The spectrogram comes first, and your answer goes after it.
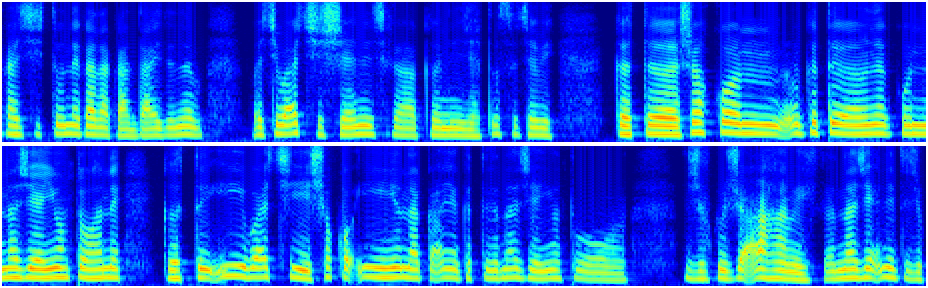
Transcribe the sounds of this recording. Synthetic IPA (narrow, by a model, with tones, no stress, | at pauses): ka˧t͡ʃi˧t̪u˧nẽ˧ka˧ða˧ka˨nd̪a˧i˧t̪u˧nẽ˧ | βa˧t͡ʃi˧βa˧˦a˦t͡ʃi˧ʃẽ˧nĩ˧t͡ʃi̥˧ka˧kɨ˧nĩ˧ʒe˨t̪u˦su˧t͡ʃa˧βi˧ | kɨ˧t̪ɨ˧ʃo˦ko˦kɨ˧t̪ɨ˧ñ˧ku˧nã˦ʒe˧ɲũ˦t̪u˧ha˧nẽ˧ | kɨ˧t̪ɨ˧iː˦˧βa˦a˦t͡ʃi˧ʃo˦ko̰˧ʔi˦˧ɲũ˦nã˧ka˧ʔã˧ɲã˧kɨ˧t̪ɨ˧nã˦ʒe˧ɲũ˦t̪u˧ | ʒu˧ku˧ʒa˧ʔa˦ɦã˧βi˧nã˦ʒe˧nĩ˦t̪u˧ʒu˧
